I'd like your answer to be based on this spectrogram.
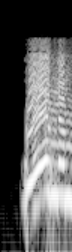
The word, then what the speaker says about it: ओम: ओम में जो ओ है वो व्याकरण के नियम के अनुसार उसमें उसको लंबा बोलना होता है, उसको कहते हैं प्लुत उच्चारण। प्लुत का मतलब अ को बोलने में जितना टाइम उसमें तीन गुना टाइम लगाना।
